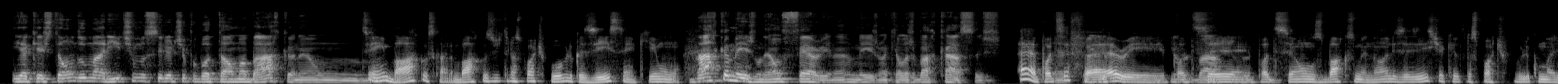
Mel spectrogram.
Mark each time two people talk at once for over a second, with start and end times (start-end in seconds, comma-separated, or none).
10.5-12.8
